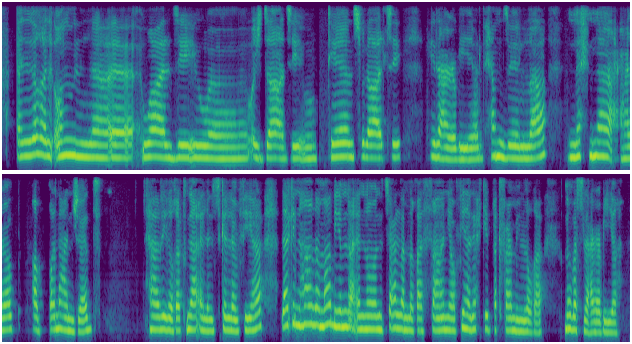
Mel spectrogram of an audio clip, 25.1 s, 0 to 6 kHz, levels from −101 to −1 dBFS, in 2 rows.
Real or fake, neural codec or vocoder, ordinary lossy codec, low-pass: fake; codec, 16 kHz in and 24 kHz out, 1.1 kbps, FireRedTTS-2 codec; none; 5.4 kHz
